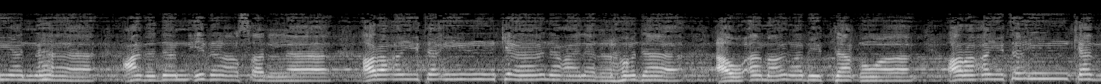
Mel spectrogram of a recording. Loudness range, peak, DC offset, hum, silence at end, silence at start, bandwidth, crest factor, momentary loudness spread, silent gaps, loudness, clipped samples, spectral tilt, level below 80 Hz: 2 LU; 0 dBFS; under 0.1%; none; 0 s; 0 s; 11.5 kHz; 16 dB; 7 LU; none; -16 LUFS; under 0.1%; -5 dB/octave; -56 dBFS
